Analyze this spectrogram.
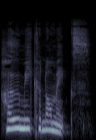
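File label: "home economics", British English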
